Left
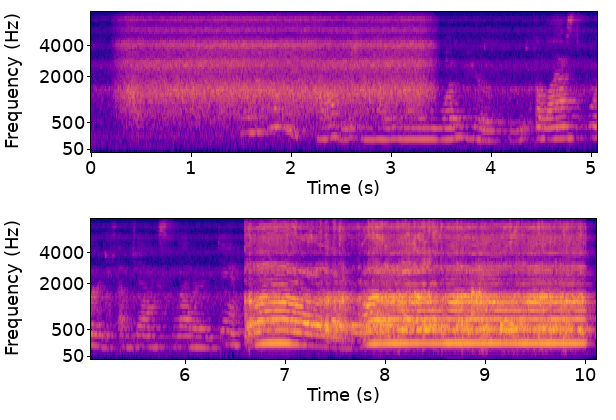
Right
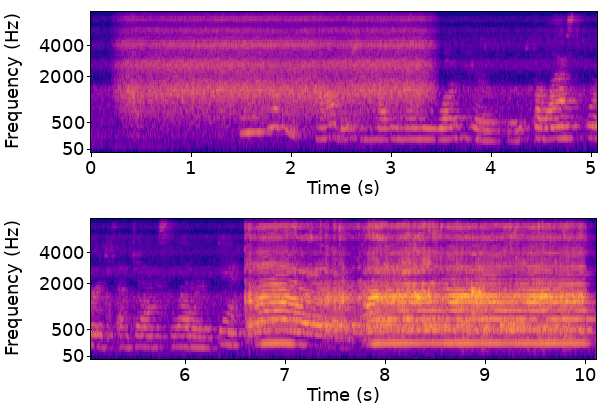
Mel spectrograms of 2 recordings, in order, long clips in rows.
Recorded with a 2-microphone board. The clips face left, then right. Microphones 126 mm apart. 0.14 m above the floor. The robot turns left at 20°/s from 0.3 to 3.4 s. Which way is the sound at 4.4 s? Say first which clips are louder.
Right 1 dB; 75° right (ahead or behind).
